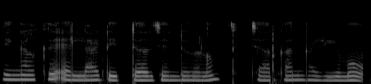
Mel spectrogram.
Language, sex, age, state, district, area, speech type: Malayalam, female, 18-30, Kerala, Wayanad, rural, read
